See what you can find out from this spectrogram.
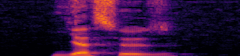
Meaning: female equivalent of yasseur
- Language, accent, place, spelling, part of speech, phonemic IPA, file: French, France, Lyon, yasseuse, noun, /ja.søz/, LL-Q150 (fra)-yasseuse.wav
